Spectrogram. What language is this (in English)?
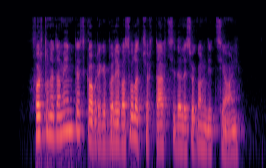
Italian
